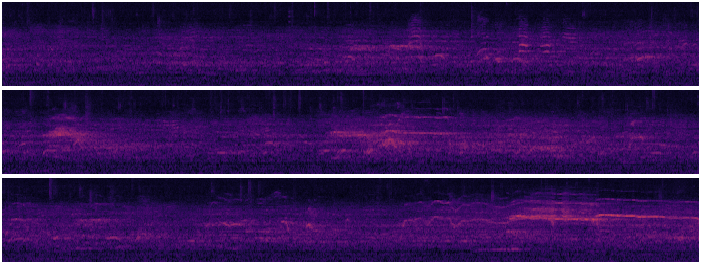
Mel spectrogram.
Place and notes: Savaanstraat, Gent, België - Sint-Barbaracollege
Children playing in the rain
Gent, Belgium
